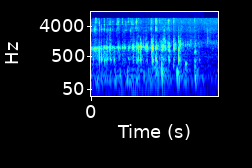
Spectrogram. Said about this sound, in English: It has like this kiwi and almost like candied lime smell to it. And you know what? I'm actually going to pour it in the glass.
